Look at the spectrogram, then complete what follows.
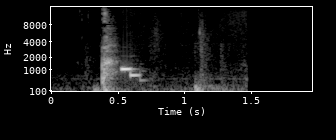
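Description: A phone number being dialed: a brief run of short, mid-pitched keypad beeps between two soft clicks or taps, with no voices, then silence.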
